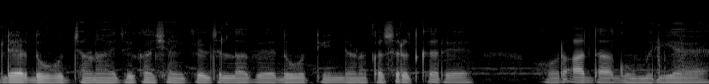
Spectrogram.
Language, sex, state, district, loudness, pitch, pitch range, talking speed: Marwari, male, Rajasthan, Nagaur, -35 LUFS, 100 Hz, 95-105 Hz, 150 wpm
